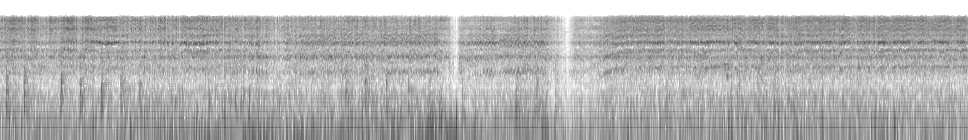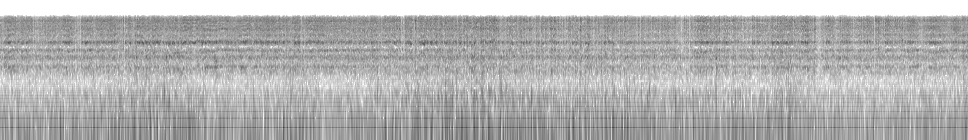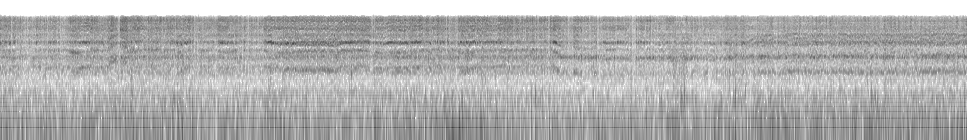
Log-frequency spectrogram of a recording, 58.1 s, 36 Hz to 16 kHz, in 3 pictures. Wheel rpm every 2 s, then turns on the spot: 230, 230, 200, 160, 120, 100, 210, 220, 230, 230, 230, 230, 240, 230, 230, 230, 230, 230, 230, 230, 240, 230, 220, 220, 230, 170, 150, 160, 170.
none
